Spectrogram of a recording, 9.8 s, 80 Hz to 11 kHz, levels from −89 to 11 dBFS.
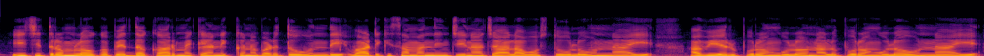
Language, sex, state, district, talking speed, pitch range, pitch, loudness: Telugu, female, Telangana, Hyderabad, 120 wpm, 215-230 Hz, 220 Hz, -13 LUFS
